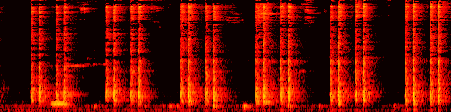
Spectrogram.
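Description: Steel wheels of passing passenger coaches clattering over a rail joint. Each group holds three or four quick clacks, and the groups come about every one and a half seconds.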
